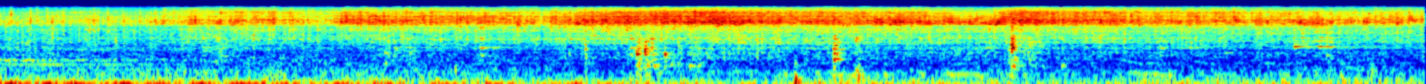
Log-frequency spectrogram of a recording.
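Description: Breakfast food sizzling on a small camp griddle, a steady frying hiss with three light clicks or taps in the middle and a low hum underneath.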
